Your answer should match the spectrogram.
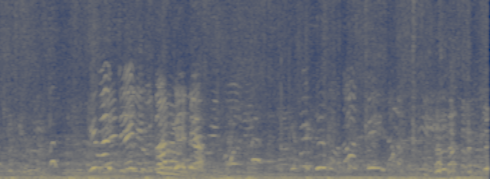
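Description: Young children's excited, high-pitched voices and squeals, loudest about a second or two in, over a steady low hum.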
